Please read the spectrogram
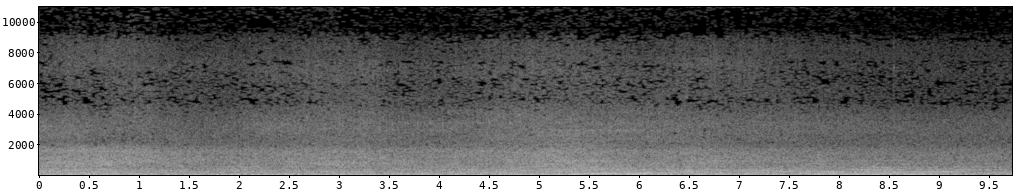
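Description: Cars passing on a rain-soaked street, their tyres hissing on the wet tarmac over a steady low rumble of traffic.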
